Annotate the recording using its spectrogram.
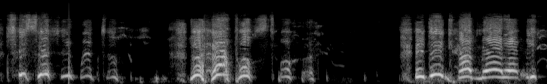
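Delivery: words squeezed out through real high laughter; laughing while talking. Real, not acted. Host retelling friend's mix-up, laughing through words. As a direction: try to talk but keep laughing.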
